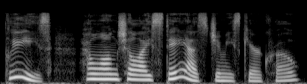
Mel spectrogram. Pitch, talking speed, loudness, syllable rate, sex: 220 Hz, 175 wpm, -16 LUFS, 5.4 syllables/s, female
